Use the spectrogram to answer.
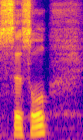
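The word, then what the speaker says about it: Sissel: especially sick little girls this whole time I thought you were just mispronouncing Cecil but he really is named Sizzle yeah his name is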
